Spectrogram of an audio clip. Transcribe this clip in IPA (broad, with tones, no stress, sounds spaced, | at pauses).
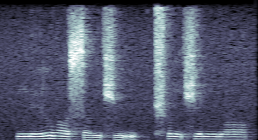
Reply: n̪ y˨˦ l w ɔ˥˨ s ɤ˨˦ ŋ ɕ y̰˨˩ | ʈ͡ʂʰ ʊ˥˨ ŋ ɕ y˦ n n̪ w ɔ˦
